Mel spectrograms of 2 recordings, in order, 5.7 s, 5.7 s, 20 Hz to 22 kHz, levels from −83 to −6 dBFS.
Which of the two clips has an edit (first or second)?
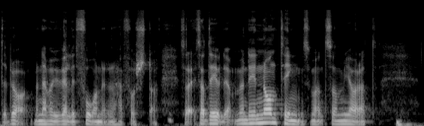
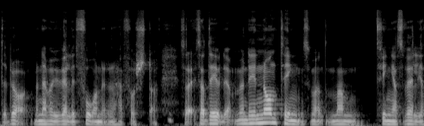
second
